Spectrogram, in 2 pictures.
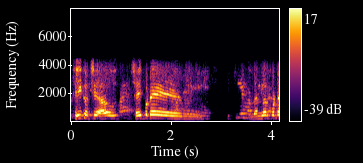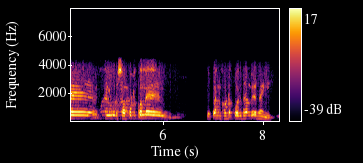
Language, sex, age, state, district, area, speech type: Odia, male, 45-60, Odisha, Gajapati, rural, conversation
